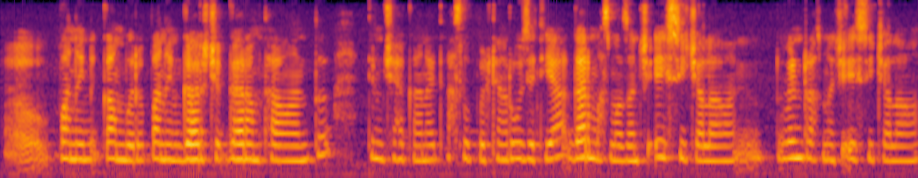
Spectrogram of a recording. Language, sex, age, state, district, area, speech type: Kashmiri, female, 30-45, Jammu and Kashmir, Budgam, rural, spontaneous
